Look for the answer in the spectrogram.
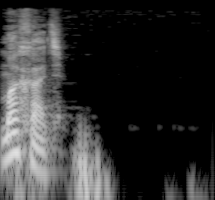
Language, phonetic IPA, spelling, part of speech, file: Russian, [mɐˈxatʲ], махать, verb, Ru-махать.ogg
- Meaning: to wave, to flap, to fling, to brandish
